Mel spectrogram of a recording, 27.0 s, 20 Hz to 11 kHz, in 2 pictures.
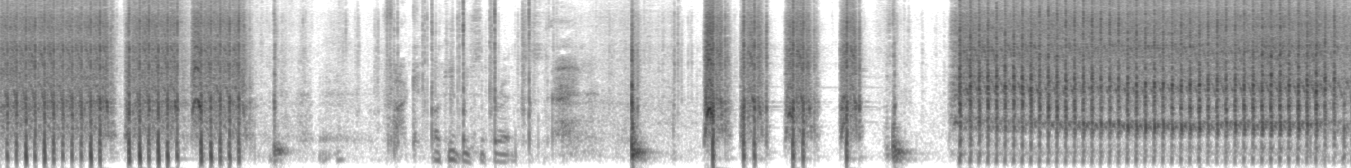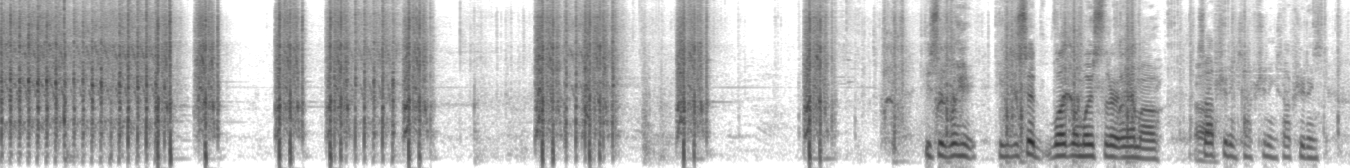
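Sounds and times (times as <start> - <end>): airsoft guns firing: 0.0 - 2.6, 7.0 - 8.6, 9.5 - 17.9, 18.8 - 20.6, 21.5 - 25.0.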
